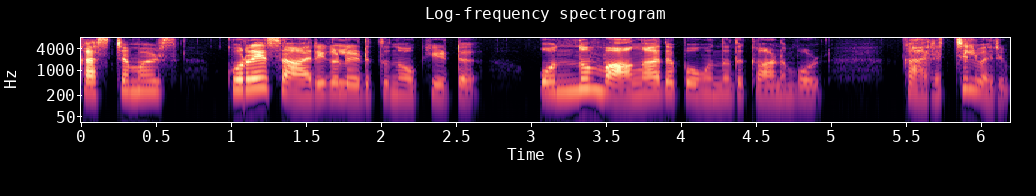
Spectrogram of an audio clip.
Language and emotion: Malayalam, sad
